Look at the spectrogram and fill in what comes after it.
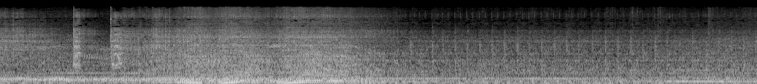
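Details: Honda TMX Supremo single-cylinder motorcycle that died and was hard to start when wet from rain or washing, after fitting a replacement spark plug cap: a short rev, then an even thumping idle that holds without stumbling; normal idle.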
